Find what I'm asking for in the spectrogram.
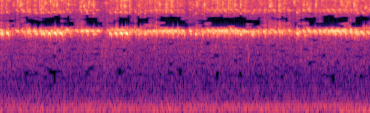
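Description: Crickets chirp in a cricket farm, a dense, steady high-pitched trill that runs unbroken and loud throughout, with no voices.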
